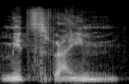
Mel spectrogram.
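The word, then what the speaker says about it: מצרים: amargura de la esclavitud porque la palabra Egipto en hebreo se pronuncia misraim y en hebreo hay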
